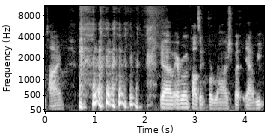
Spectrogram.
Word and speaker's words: Barrage: People pronounce it as barrage. Oh. Yeah, but it's Barrage. but I found out that it's actually supposed to be pronounced barrage because you're barring water from coming in.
